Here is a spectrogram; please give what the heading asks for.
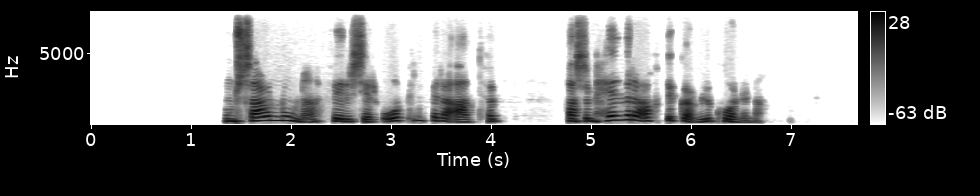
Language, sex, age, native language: Icelandic, female, 30-39, Icelandic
